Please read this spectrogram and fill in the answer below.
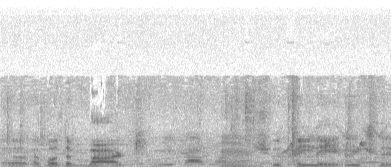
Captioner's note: background voices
